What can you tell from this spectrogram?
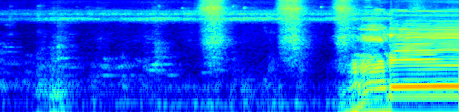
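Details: Calf on a small farm: quiet low rustles and a few soft noise bursts, then a loud harmonic bellow swelling up in the last second and held steady to the end.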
